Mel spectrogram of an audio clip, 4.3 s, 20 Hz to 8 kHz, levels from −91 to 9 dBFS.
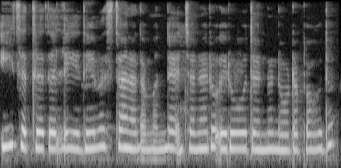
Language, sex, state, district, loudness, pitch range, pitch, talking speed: Kannada, female, Karnataka, Bangalore, -14 LUFS, 255-275 Hz, 260 Hz, 100 wpm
